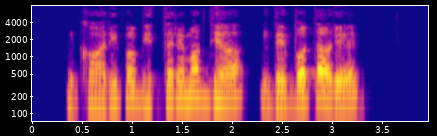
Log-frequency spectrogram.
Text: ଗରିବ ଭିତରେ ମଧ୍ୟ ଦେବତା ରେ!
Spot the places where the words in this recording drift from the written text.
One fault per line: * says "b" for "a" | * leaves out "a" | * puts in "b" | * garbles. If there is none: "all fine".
all fine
